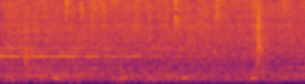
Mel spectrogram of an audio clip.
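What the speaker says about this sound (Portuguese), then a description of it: "Escute o som da chuva caindo na grama e no telhado." Steady rain falls on grass and a roof, a dense, even hiss with occasional faint drips, sustained throughout with no voices.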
